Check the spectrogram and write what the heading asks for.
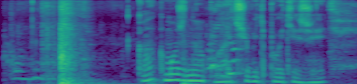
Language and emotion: Russian, neutral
